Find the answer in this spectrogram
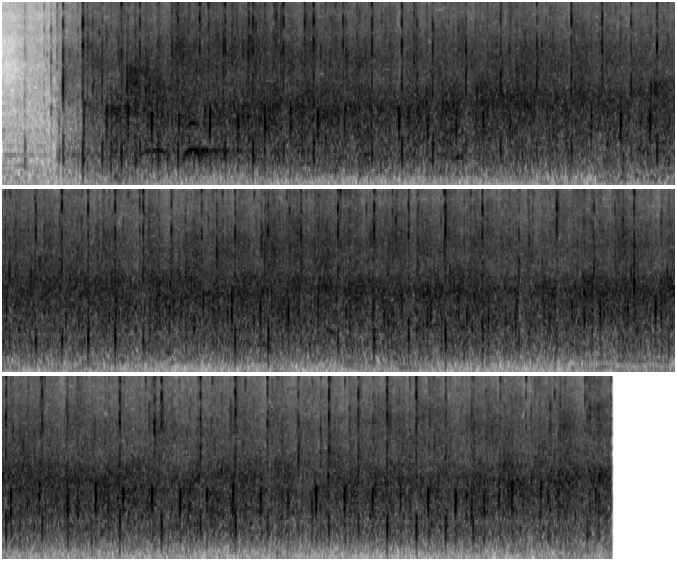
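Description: Audience applauding in a large church. The clapping starts about a second in, holds steady and dense, and cuts off suddenly near the end.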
